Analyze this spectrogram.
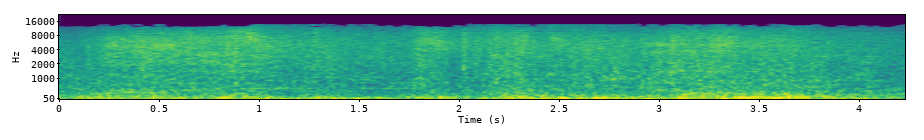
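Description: Water splashes as a fighter moves through it.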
